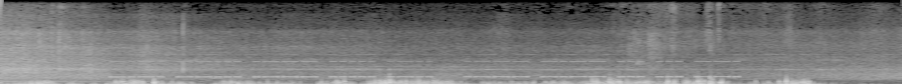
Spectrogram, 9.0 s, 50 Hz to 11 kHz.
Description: Morse code, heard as a keyed tone, machine-sent, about 25 wpm, 1000 Hz, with radio static, a narrow filter and the noise of a residential street. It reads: C7J5L JYSSG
